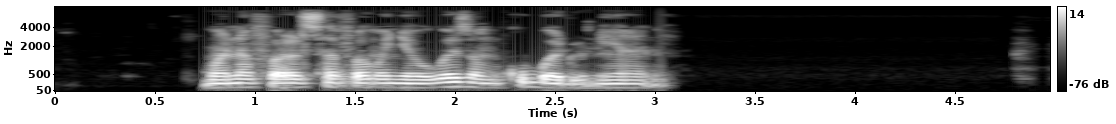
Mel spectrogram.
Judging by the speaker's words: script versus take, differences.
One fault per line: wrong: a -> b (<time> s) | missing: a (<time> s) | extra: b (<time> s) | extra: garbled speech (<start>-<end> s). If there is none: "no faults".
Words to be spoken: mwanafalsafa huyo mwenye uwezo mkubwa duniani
missing: huyo (1.6 s)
